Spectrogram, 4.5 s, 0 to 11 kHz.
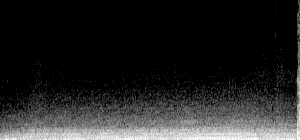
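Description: A lifted third-generation Toyota Tundra pickup on 37-inch tires drives steadily with a low, even engine and road rumble heard from inside the cab, with the air conditioning turned down.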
